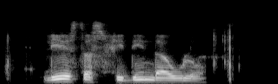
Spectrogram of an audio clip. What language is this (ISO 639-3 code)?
epo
